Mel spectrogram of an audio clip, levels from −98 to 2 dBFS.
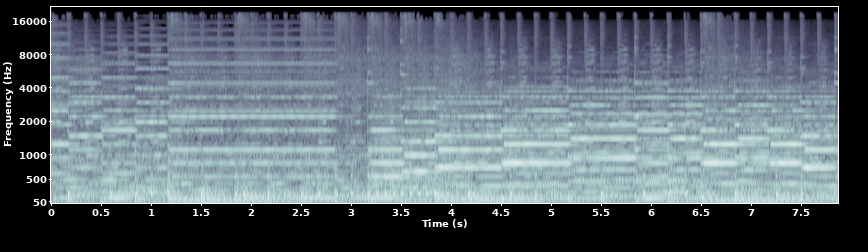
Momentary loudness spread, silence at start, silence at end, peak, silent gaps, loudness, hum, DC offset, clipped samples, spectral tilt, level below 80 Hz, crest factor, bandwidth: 4 LU; 0 s; 0 s; 0 dBFS; none; -11 LUFS; none; 0.6%; under 0.1%; -5 dB/octave; -24 dBFS; 10 dB; 19.5 kHz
